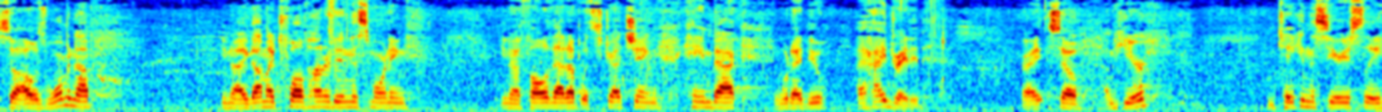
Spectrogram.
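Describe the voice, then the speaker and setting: Delivered at a moderate pace with fairly even intonation, the speech has long, frequent pauses over light background noise. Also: man. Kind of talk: casual vlog chat. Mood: playful trash talk. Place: waterside. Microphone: phone near.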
